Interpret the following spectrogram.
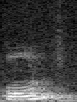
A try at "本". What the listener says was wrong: The typical foreign accent is that to pronounce it as one syllable word. But in Japanese, it has two moras. It's number one ho and number two It's not hon. Maybe it's the difference is very subtle.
